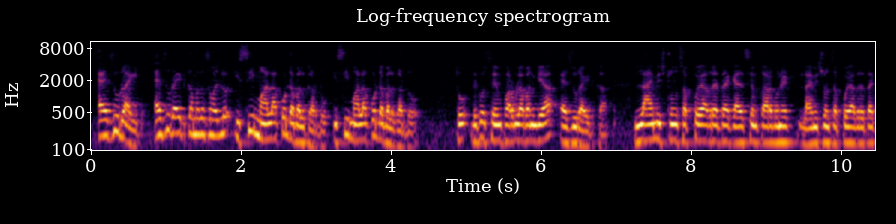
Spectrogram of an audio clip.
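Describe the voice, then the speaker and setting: A man's voice: mid-range voice, warm tone, lo-fi sound. A male teacher giving an exam-prep chemistry lecture, repeating terms and mnemonics and calling students "beta".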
